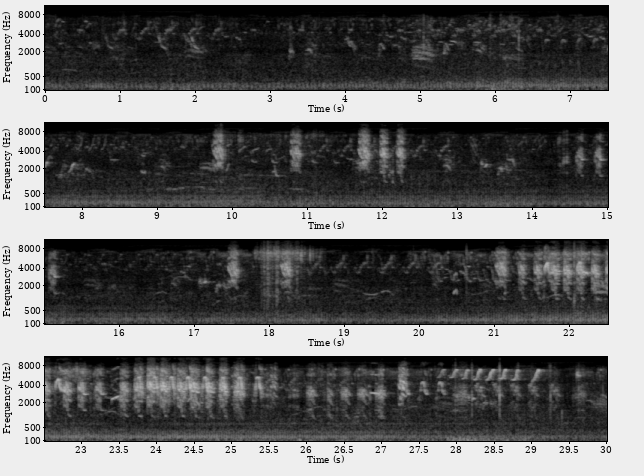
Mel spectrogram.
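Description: Black drongo chicks begging in the nest while the parent feeds them: scattered short, high chirps, then a long run of rapid, loud chirping about two-thirds of the way in. A faint steady low rumble lies underneath.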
